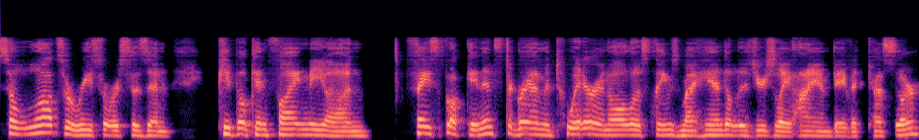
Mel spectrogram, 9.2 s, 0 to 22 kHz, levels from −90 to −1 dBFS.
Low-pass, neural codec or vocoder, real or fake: 7.2 kHz; codec, 44.1 kHz, 2.6 kbps, DAC; fake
